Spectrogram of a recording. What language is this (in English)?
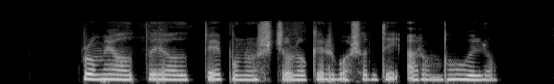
Bangla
